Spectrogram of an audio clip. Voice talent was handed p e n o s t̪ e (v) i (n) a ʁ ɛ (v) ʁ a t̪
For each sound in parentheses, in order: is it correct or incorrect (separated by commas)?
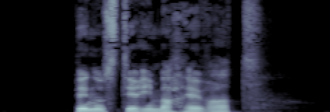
incorrect, incorrect, correct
